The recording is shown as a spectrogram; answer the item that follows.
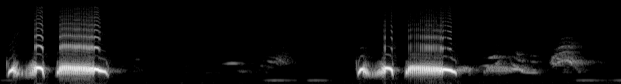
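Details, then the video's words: Spotted dove decoy cooing energetically to bring in wild doves: two loud phrases about three seconds apart, each two short notes and a long, throaty, falling coo, followed by softer murmured calls and a faint higher note. "Tiếng chim cu gáy thúc bổi rất sung, mở nên bổi và mồi nghe gáy theo cả ngày"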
